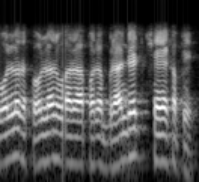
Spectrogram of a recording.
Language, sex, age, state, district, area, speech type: Sindhi, male, 60+, Gujarat, Kutch, urban, conversation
